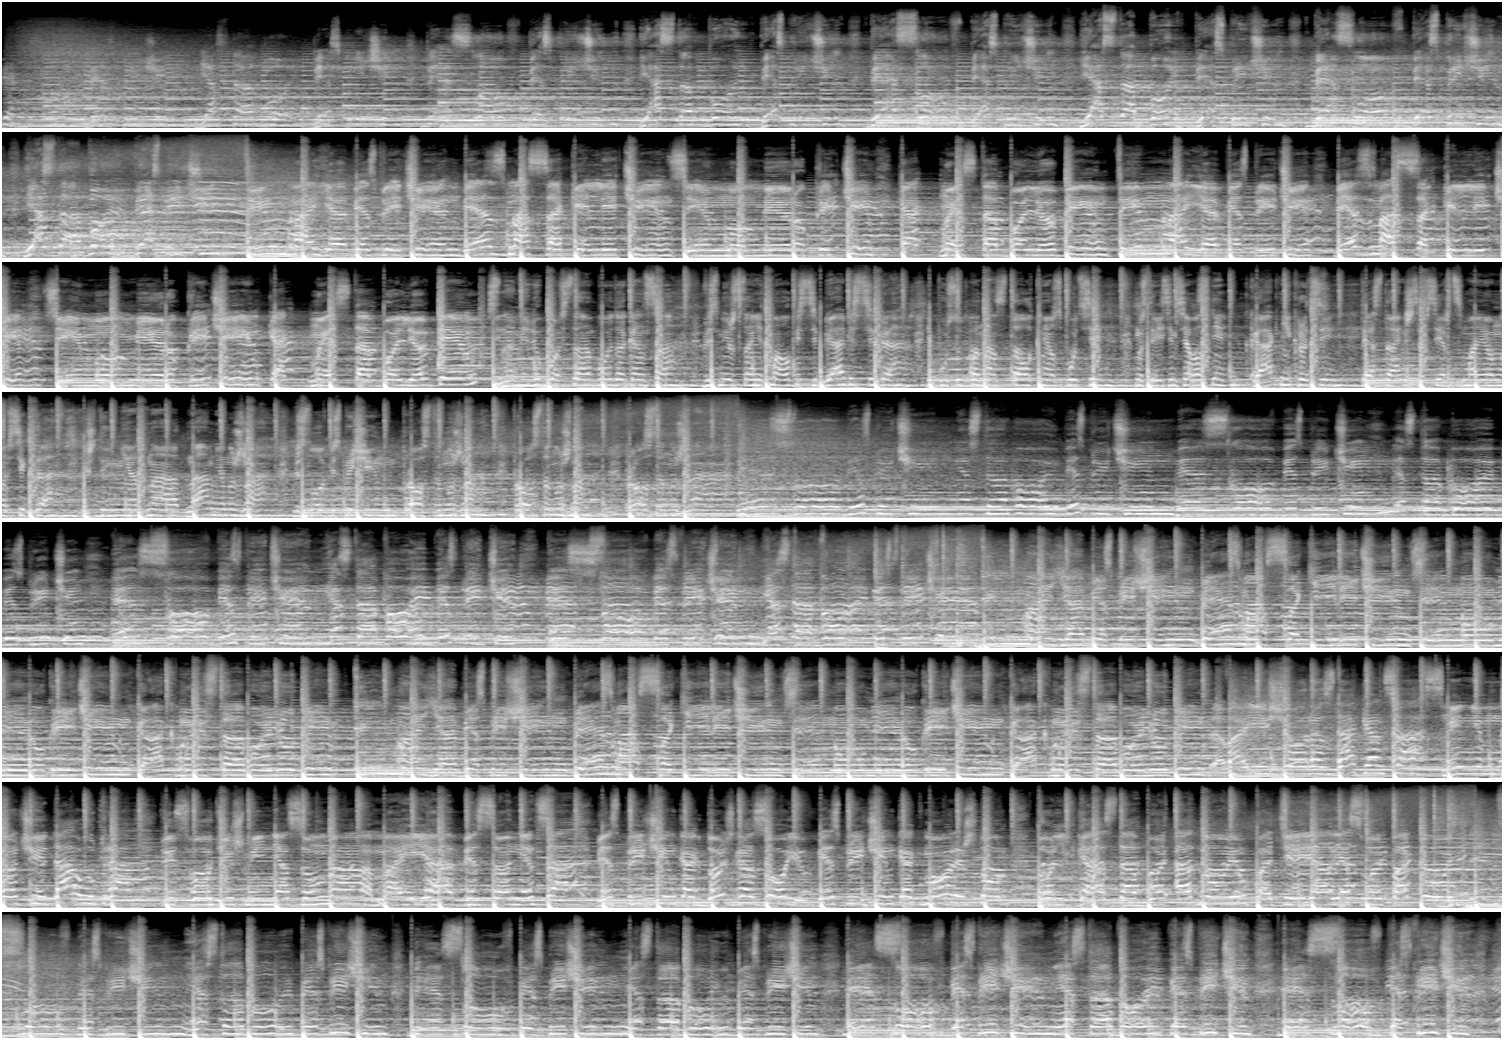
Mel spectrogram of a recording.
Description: Вокал: Баритон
